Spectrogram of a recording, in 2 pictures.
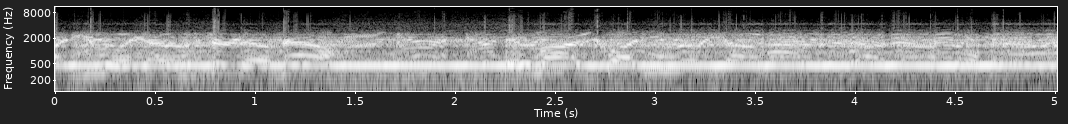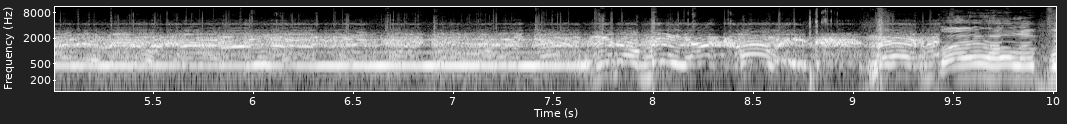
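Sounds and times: garbled radio voice: 0.0s - 10.0s.

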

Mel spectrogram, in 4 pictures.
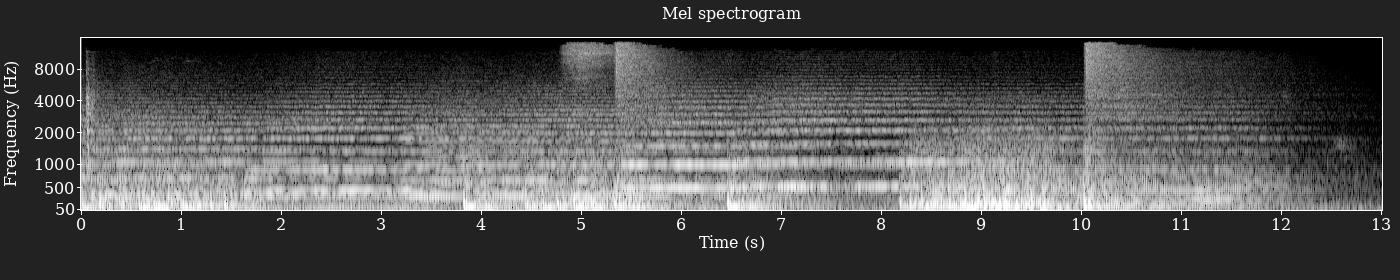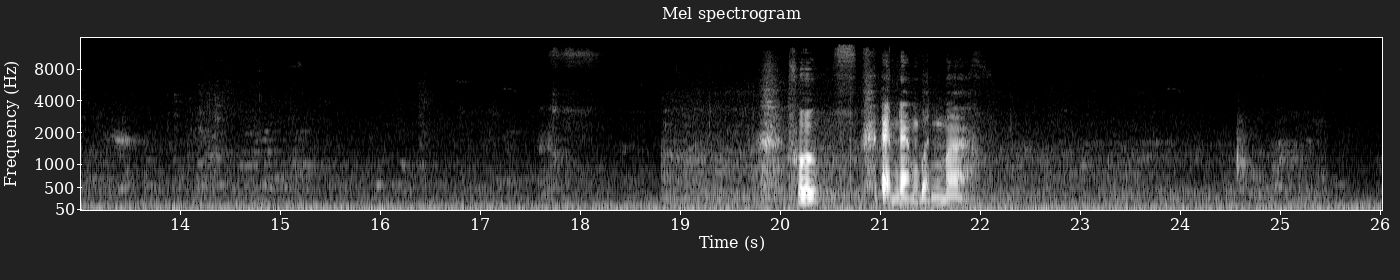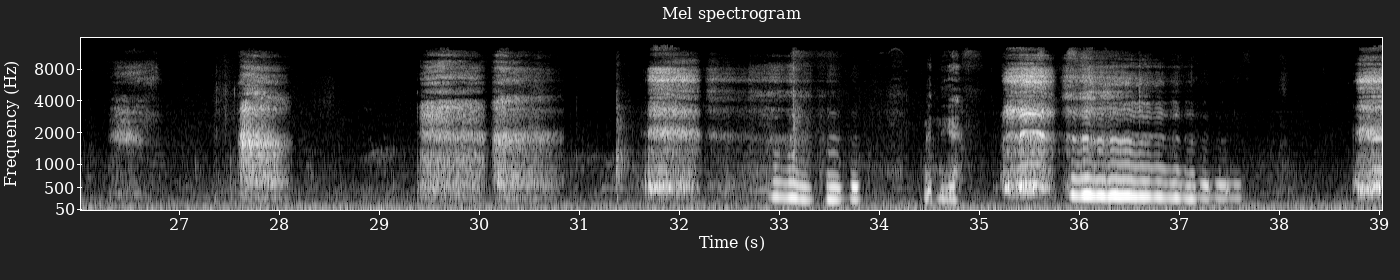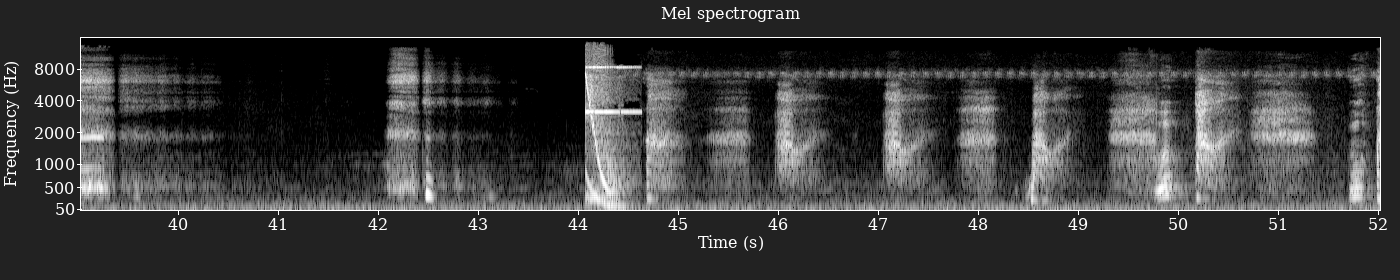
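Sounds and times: woman sobbing: 32.7s - 33.9s, 35.2s - 37.7s, 42.1s - 43.3s.

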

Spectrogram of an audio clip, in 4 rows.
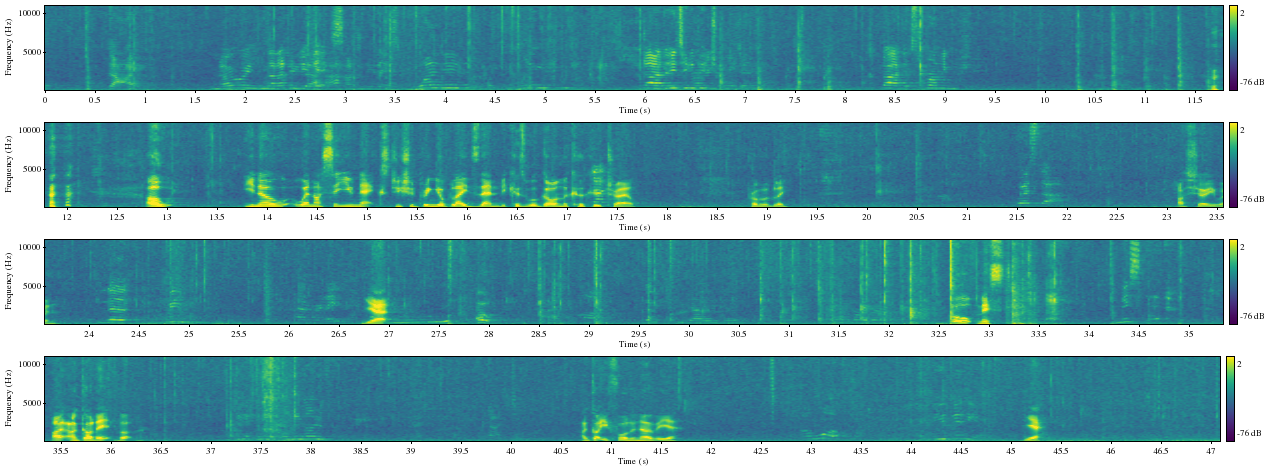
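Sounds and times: skate wheels clicking on paving: 0.0s - 40.2s, 40.8s - 47.0s
skates clicking and knocking: 0.3s - 9.2s, 9.9s - 12.2s, 27.0s - 38.2s
child's high voice: 1.7s - 7.5s, 8.4s - 9.4s, 24.1s - 25.2s, 26.1s - 29.2s, 37.2s - 38.3s, 42.9s - 43.4s, 44.1s - 44.8s.

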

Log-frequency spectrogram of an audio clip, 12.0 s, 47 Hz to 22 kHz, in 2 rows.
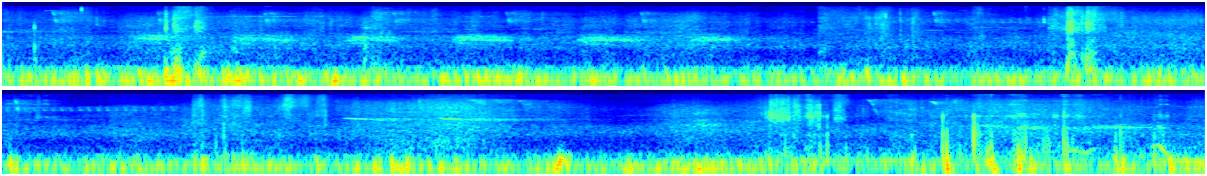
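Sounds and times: steady low rumble: 0.0s - 12.0s
distant crow cawing: 0.6s - 4.0s, 10.9s - 12.0s.

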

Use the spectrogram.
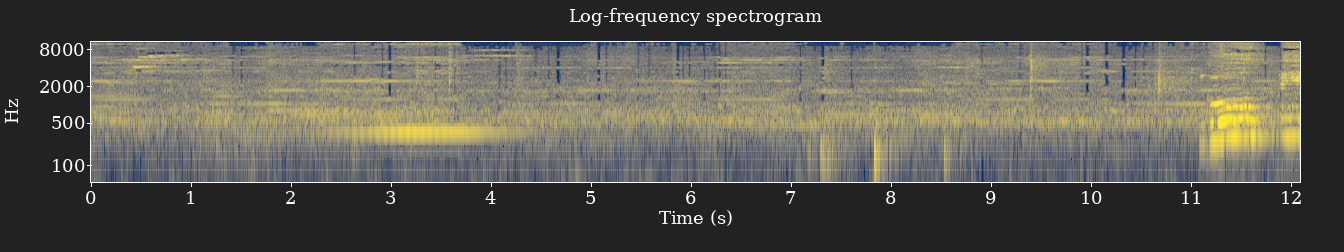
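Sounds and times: faint steady drone: 0.0s - 12.0s
violin long note: 2.4s - 4.9s.

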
